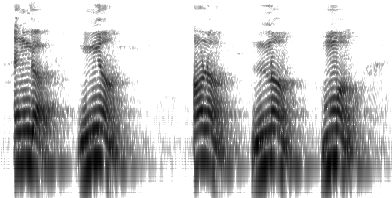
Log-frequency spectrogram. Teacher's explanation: ऐसे लग रहा है कि मैं नाक से इनका उच्चारण हो रहा है, मतलब कुछ नाक पे जोर पड़ रहा है ना, नाक से निकल रहा है। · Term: नासिक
